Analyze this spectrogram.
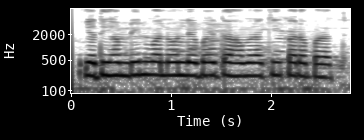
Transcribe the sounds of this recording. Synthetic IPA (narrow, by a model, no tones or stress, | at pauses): jɐd̪iɦɐmɾiːnʋaloːnlebɐet̪aɦɐmɾakikaɾəpɐɾət̪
